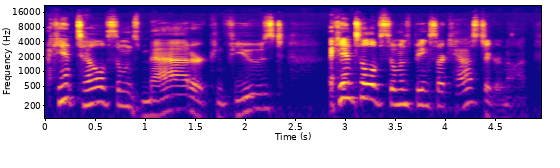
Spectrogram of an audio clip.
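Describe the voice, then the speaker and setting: In an exaggerated, theatrical voice, a male actor portrays a guarded adult student who is earnest, halting, and full of self-doubt, his pitch swinging lively. He comes across as anxious while explaining himself.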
